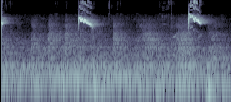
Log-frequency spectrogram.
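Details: Young Oriental white-eye, one month old, giving two thin high descending chirps about two seconds apart, each a short downward-sliding whistle, over a quiet low background hum.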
